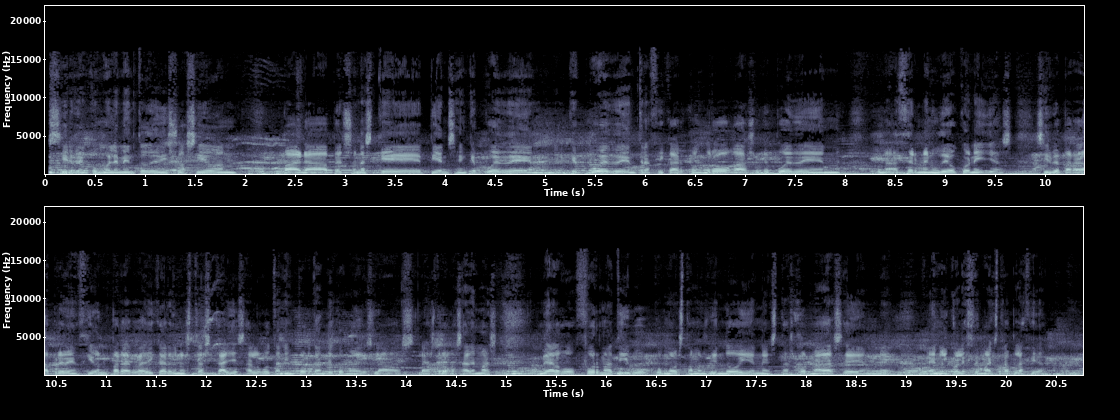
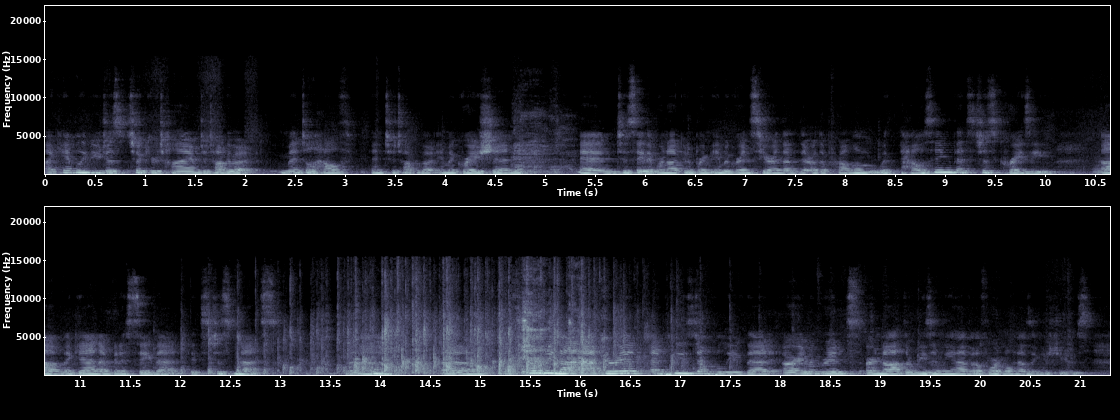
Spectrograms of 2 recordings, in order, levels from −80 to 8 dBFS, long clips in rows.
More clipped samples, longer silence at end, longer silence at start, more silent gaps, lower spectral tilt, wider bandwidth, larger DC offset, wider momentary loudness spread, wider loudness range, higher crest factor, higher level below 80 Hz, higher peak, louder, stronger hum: neither; about the same, 0 s vs 0 s; about the same, 0.05 s vs 0 s; neither; about the same, -5.5 dB/octave vs -5 dB/octave; about the same, 16.5 kHz vs 15.5 kHz; neither; second, 4 LU vs 12 LU; second, 1 LU vs 8 LU; about the same, 16 dB vs 20 dB; first, -38 dBFS vs -52 dBFS; about the same, -2 dBFS vs -4 dBFS; first, -18 LUFS vs -24 LUFS; neither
